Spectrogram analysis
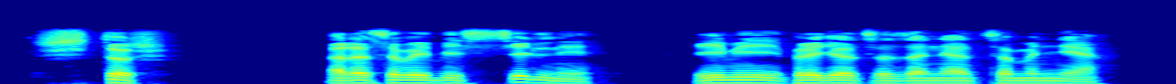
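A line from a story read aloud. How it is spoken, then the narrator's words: Cold queen. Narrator (Russian): холодно сказала королева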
